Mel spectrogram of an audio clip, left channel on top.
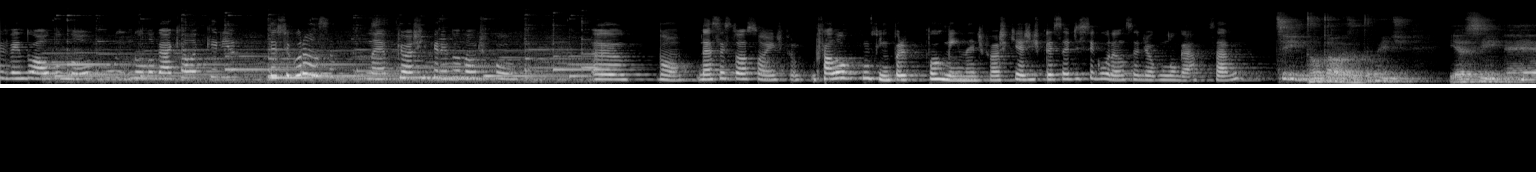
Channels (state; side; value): silent; right; digital silence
